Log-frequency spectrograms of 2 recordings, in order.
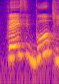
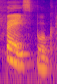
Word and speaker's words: Facebook: Fac-ee-book-e in English is Facebook. But not only in English. Here in Germany it's pronounced the same way.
